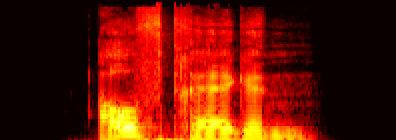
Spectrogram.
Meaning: dative plural of Auftrag
- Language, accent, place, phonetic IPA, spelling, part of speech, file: German, Germany, Berlin, [ˈaʊ̯fˌtʁɛːɡn̩], Aufträgen, noun, De-Aufträgen.ogg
